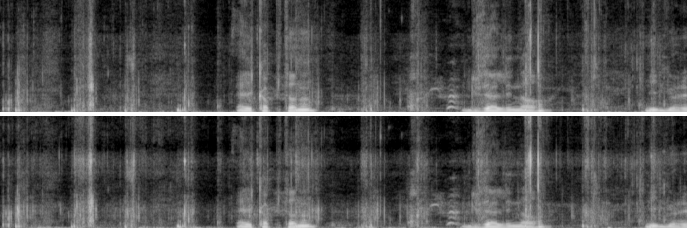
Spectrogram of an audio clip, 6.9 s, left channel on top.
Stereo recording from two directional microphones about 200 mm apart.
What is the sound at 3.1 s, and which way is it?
Walk, 10° right (ahead or behind).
